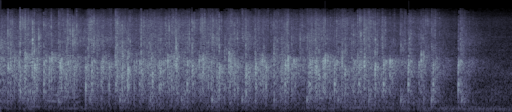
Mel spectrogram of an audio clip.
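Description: An audience at a convention gives a round of applause: dense, steady clapping from many hands that holds for several seconds and then quickly dies away.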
